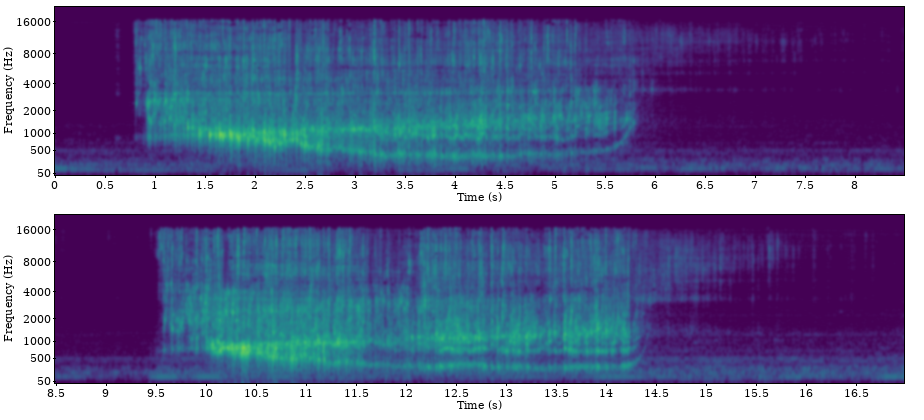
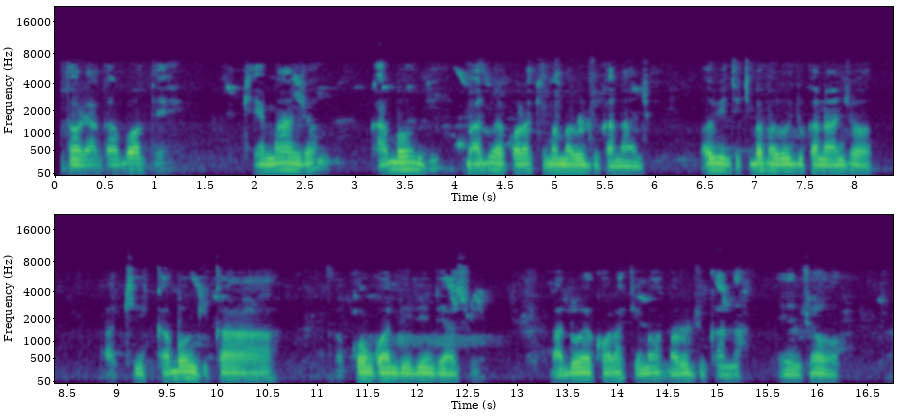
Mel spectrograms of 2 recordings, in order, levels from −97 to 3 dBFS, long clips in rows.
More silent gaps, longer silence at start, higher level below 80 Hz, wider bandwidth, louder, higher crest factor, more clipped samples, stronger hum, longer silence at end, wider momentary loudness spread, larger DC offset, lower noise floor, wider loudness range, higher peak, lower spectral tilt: neither; first, 0.8 s vs 0.1 s; second, -86 dBFS vs -64 dBFS; first, 17 kHz vs 7.4 kHz; about the same, -29 LUFS vs -27 LUFS; first, 26 dB vs 18 dB; neither; neither; first, 2.35 s vs 0.55 s; about the same, 16 LU vs 17 LU; neither; about the same, -75 dBFS vs -72 dBFS; first, 14 LU vs 3 LU; first, -4 dBFS vs -8 dBFS; second, 0.5 dB/octave vs -7 dB/octave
